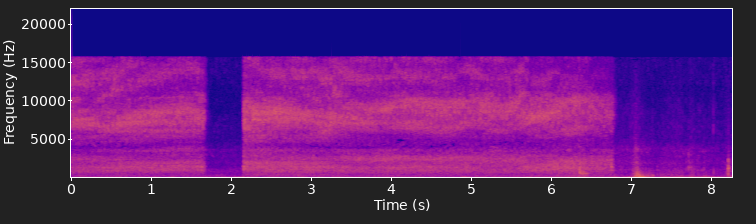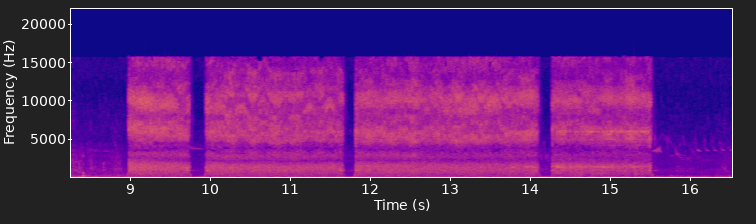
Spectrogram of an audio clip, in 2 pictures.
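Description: A compressed-air spray gun hisses as it sprays.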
